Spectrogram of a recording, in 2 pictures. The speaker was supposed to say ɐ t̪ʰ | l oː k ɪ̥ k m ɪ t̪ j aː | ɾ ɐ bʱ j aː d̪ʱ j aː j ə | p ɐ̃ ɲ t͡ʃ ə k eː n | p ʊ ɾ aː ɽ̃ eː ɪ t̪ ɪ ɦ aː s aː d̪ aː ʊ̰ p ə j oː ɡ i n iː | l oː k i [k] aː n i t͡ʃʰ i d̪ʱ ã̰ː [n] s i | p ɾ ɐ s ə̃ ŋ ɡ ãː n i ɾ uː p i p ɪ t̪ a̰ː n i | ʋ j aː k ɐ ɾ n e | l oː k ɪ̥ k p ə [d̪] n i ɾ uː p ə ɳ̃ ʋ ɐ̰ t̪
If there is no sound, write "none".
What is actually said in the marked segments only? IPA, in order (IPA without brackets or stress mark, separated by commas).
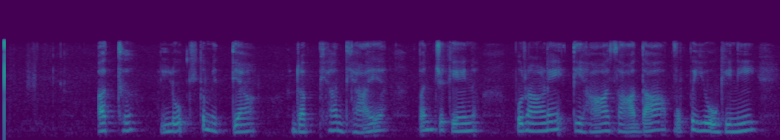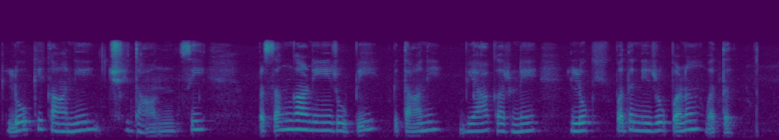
k, n, d̪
